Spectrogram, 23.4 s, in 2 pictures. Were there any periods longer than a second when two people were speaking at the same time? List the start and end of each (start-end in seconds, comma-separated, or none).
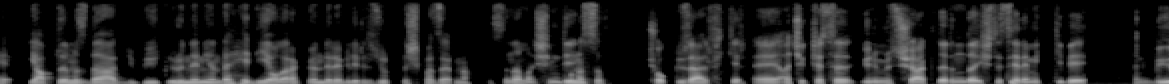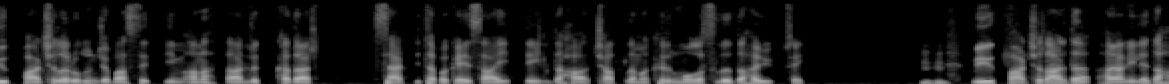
none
